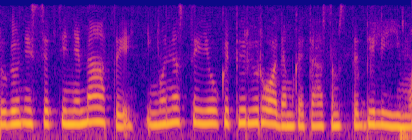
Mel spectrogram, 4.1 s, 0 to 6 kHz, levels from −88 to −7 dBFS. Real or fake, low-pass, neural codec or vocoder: fake; 5.4 kHz; vocoder, 22.05 kHz, 80 mel bands, Vocos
